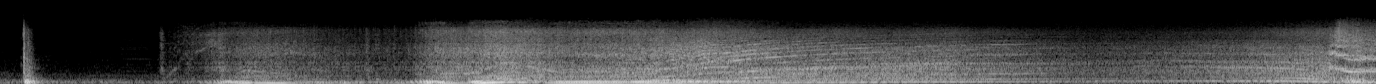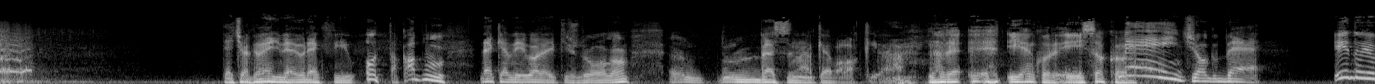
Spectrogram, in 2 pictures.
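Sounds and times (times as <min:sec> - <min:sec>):
car engine starting at night and car driving off: 0:01.6 - 0:15.0
speech: 0:16.2 - 0:26.5, 0:27.1 - 0:27.5.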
